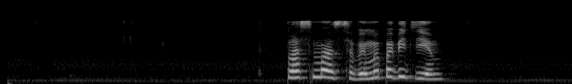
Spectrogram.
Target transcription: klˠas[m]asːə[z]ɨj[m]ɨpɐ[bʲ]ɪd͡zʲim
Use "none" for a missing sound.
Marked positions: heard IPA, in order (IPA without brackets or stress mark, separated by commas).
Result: m, v, m, bʲ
